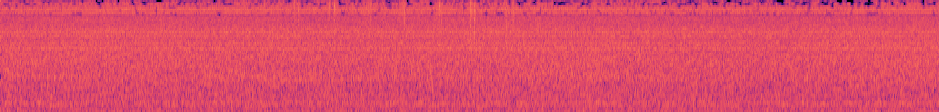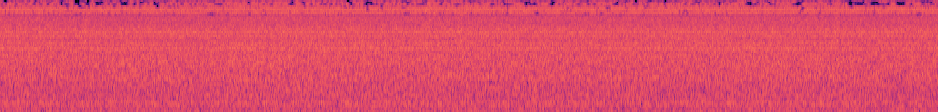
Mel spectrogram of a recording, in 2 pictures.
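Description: An electric train idles with a steady low hum.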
